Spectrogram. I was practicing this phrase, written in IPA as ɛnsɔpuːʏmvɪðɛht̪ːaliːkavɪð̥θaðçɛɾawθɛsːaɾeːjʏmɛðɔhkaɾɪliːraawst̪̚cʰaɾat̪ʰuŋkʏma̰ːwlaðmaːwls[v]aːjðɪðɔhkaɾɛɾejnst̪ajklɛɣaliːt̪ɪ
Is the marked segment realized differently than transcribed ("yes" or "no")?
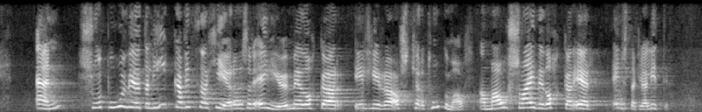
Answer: no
